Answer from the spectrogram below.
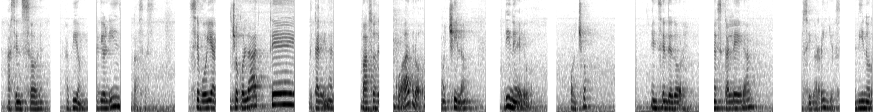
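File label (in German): Zusammengefugte Worter Schnell Spanisch, female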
